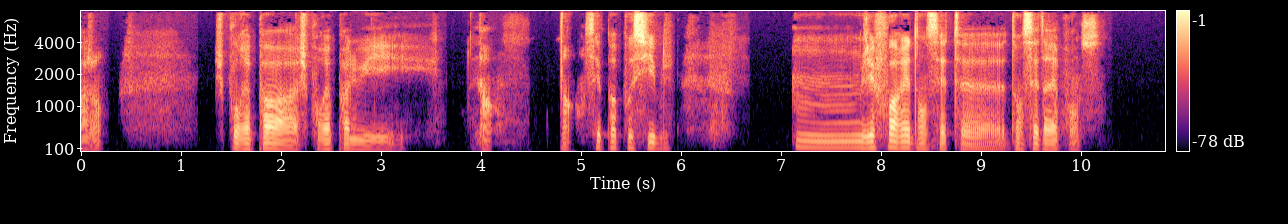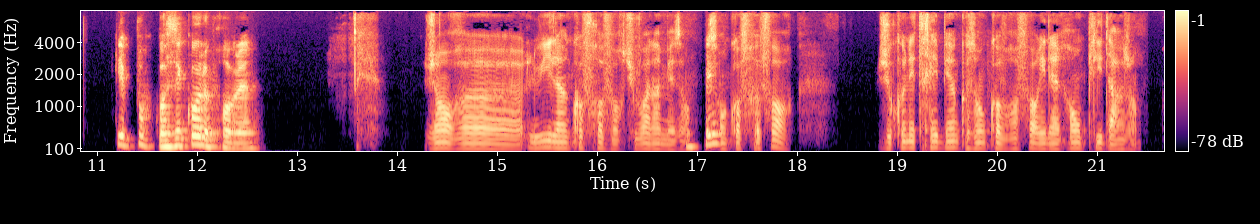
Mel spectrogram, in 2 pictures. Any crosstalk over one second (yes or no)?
no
